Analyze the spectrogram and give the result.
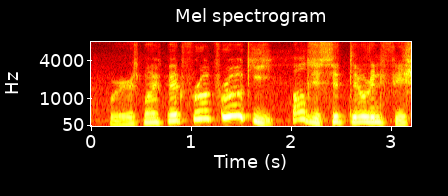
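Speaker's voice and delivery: annoying, booming, loud sing-song cartoon voice with swoops. Recapping a game's stages, speaker does an annoying Big the Cat voice. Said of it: "that annoying voice I just did".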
